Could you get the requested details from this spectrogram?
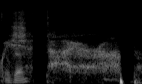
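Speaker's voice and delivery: breathy whisper, under the breath. Speaking in character out in the hallway to the group: whispering. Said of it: "I'm gonna kinda whisper".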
